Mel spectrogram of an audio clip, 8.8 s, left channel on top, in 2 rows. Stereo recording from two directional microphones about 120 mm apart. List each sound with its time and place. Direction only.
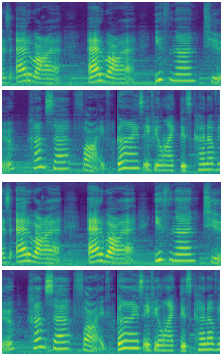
0.0 s a woman's voice: 40° right (ahead or behind)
